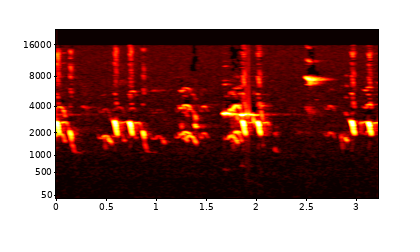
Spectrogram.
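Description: Pardalote giving quick high chirps and short twittering phrases in bursts, with a thin whistled note partway through; no other sounds.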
